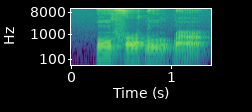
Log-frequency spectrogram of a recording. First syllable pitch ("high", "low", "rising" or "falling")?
high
